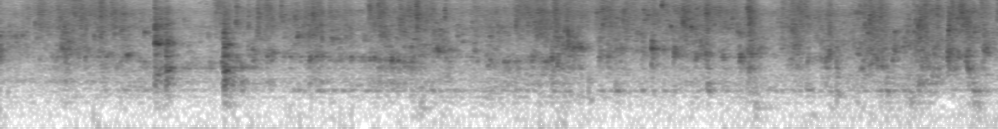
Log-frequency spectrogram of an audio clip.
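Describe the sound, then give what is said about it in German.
Water runs from a tap while a washbasin is cleaned, a continuous hiss of flowing water with a few brief splashes and clatters early on. “Dann würde ich jetzt noch das Waschbecken sauber machen.”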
